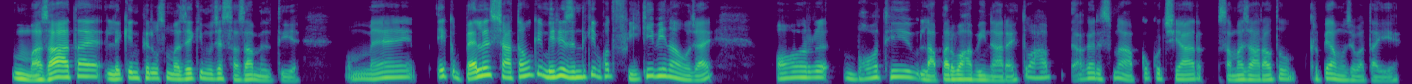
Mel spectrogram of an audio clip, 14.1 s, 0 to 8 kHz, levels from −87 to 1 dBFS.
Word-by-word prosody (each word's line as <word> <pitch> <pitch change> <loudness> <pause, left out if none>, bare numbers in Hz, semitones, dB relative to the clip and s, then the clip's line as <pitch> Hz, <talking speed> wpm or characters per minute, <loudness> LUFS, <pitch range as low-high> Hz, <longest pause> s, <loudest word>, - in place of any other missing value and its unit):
मज़ा 110 +2 +5
आता 170 +3 +3
है 185 -1 +3
लेकिन 130 +5 +1
फ़िर 150 - +1
उस 140 - -2
मज़े 130 +1 +2
की 150 - -4
मुझे 135 0 0
सज़ा 115 -1 -1
मिलती 90 -3 -6
है। 85 +2 -10 0.5
मैं 160 - -2 0.3
एक 185 - -4
बैलेंस 225 +4 +7
चाहता 160 +2 +3
हूँ 215 - +3
कि 245 -1 -2
मेरी 185 +3 +6
ज़िंदगी 170 +5 +3
बहुत 190 0 -4
फीकी 125 +12 -3
भी 200 0 +3
ना 175 - +2
हो 125 -9 0
जाए 100 +1 -2 0.7
और 165 +3 0 0.2
बहुत 140 +8 -4
ही 180 0 +1 0.2
लापरवाह 115 +3 +1
भी 110 -1 -2
ना 90 -3 -4
रहे। 90 +2 -5
तो - - -6
आप 160 +2 -6 0.2
अगर 140 +3 -3
इसमें 135 +4 -4
आपको 115 +6 -7
कुछ 135 -3 -5
यार 120 +1 -2 0.2
समझ 110 +1 -2
आ 105 - 0
रहा 110 - -2
हो 110 - 0
तो 125 0 -6 0.2
कृपया 130 +4 -2
मुझे 100 -3 -5
बताइए? 90 0 -9
135 Hz, 205 wpm, -23 LUFS, 110-165 Hz, 0.7 s, बैलेंस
